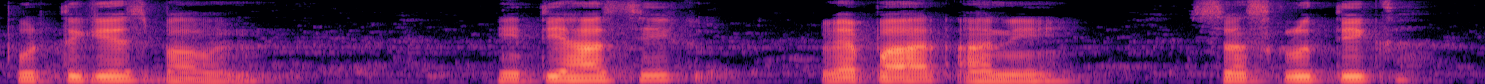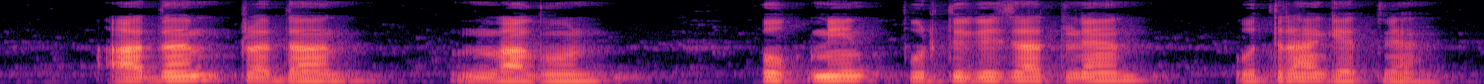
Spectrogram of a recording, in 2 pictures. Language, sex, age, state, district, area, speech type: Goan Konkani, male, 30-45, Goa, Murmgao, rural, spontaneous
